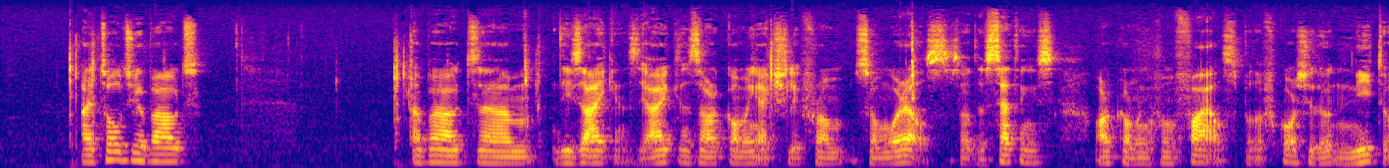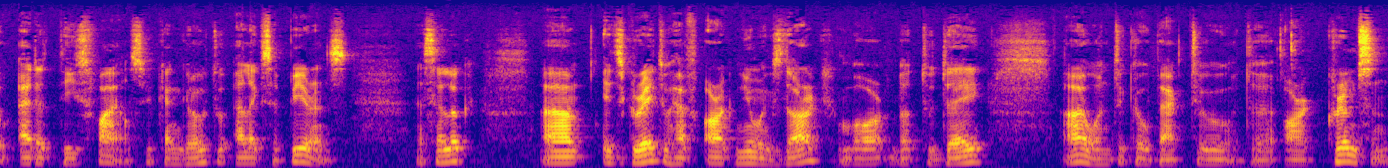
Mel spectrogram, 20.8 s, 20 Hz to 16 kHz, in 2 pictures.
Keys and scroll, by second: 0.7 shift+super+d, 3.0-3.9 typing, 5.7 Return.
